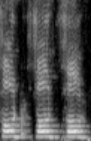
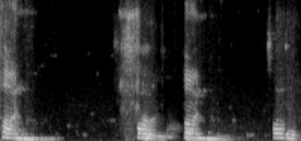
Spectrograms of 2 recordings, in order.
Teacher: chúng ta phải đưa môi lên răng, duy trì sát này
